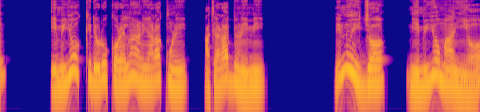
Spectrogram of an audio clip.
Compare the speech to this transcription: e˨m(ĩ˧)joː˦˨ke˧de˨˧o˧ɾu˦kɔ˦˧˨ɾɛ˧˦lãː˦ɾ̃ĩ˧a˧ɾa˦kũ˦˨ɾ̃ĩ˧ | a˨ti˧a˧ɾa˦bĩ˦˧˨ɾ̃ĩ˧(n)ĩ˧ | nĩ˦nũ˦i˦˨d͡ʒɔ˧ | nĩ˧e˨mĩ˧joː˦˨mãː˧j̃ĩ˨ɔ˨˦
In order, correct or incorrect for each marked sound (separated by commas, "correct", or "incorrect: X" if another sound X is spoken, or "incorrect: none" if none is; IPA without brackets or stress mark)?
correct, incorrect: m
